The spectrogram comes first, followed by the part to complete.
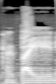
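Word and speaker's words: Cobalion: hello i've been searching for the legendary pokemon co valley i'm not i'm not going to call it cobalian even though that's what it's supposed to be pronounced like just sounds weird uh for decades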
